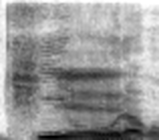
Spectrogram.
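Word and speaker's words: Київ: 그러니까 이제 키예프라고는 하면 안 되고 이제 키이우라고 우크라이나어로 해야 되는데 맞아요. 러시아 발음이죠 키예프가.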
